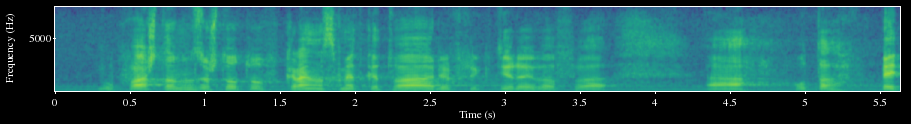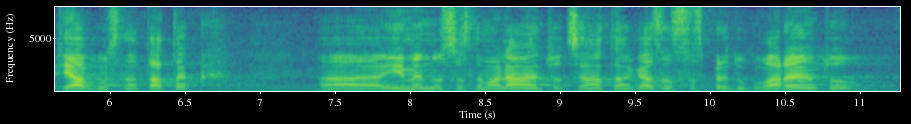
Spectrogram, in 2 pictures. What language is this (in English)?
Bulgarian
